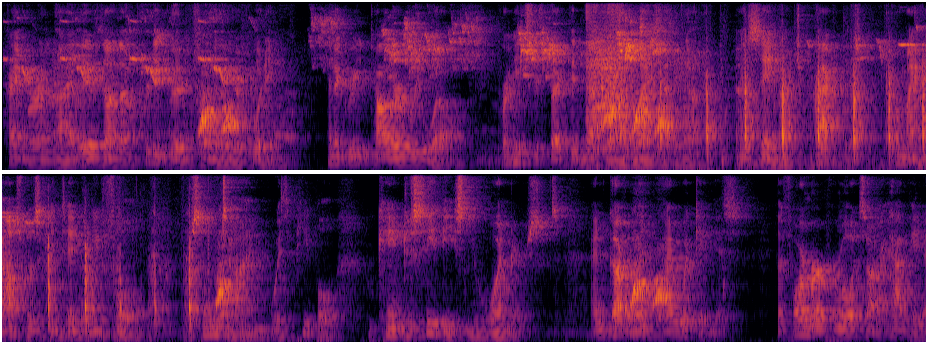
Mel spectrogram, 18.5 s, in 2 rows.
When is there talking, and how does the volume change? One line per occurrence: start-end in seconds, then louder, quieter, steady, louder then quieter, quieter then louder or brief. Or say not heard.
0.1-18.4 steady.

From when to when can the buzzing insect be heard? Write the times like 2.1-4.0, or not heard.
not heard.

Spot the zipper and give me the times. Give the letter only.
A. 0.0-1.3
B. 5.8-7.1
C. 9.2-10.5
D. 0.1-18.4
B.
